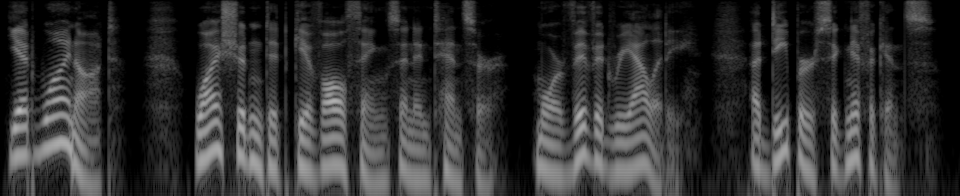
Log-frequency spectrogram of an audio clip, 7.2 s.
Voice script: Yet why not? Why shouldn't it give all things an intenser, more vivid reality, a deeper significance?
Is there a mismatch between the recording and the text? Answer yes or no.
no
